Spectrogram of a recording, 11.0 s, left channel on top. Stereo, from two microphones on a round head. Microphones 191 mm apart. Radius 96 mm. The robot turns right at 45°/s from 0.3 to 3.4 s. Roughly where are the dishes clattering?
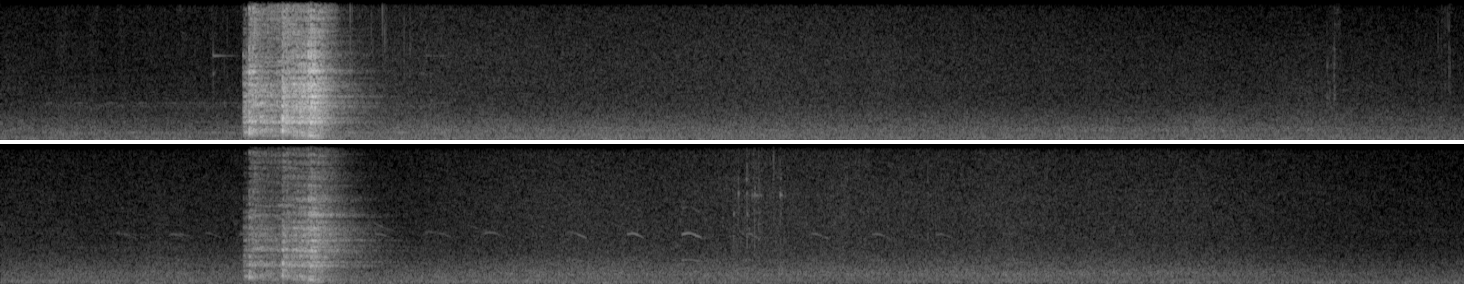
Left.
